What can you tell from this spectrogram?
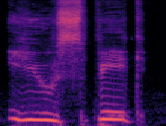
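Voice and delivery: a hint of a gruff alien dog-man; slow, heavy foreign-sounding voice; gruff alien husky. The husky speaking to the stranger, lightly gruff.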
